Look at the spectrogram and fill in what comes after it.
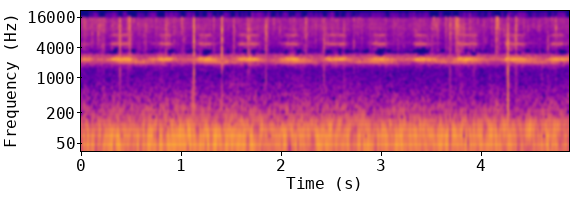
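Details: Crickets at night near a glowing campfire, their shrill, regular chirps repeating in quick succession while wood crackles and snaps loudly over a low background rumble.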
